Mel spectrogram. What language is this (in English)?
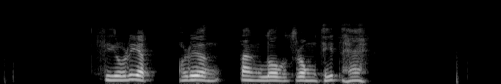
Thai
